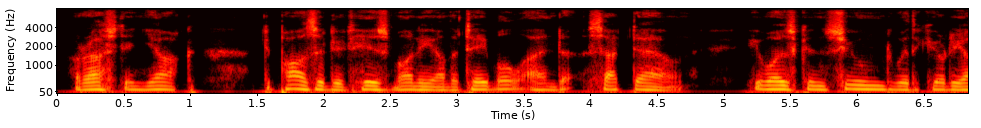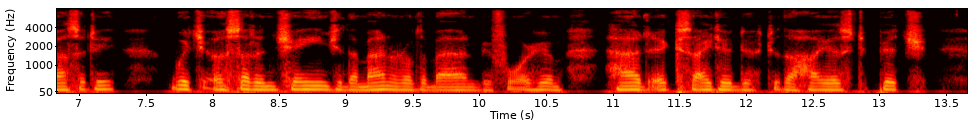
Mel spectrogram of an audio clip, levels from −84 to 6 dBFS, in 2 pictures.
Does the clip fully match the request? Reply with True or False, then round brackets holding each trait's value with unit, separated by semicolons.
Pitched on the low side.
True (125 Hz)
